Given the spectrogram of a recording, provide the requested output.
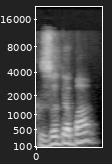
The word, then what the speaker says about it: Zuckerberg: his surname gives me some trouble sometimes to pronounce. Mark Zuckerberg, is it? Zuckerberg, yeah.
